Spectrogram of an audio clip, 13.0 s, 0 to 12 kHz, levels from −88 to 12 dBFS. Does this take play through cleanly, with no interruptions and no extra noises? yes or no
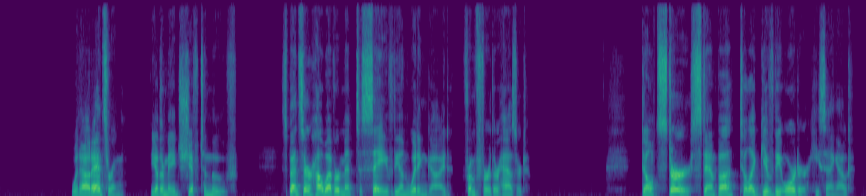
yes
